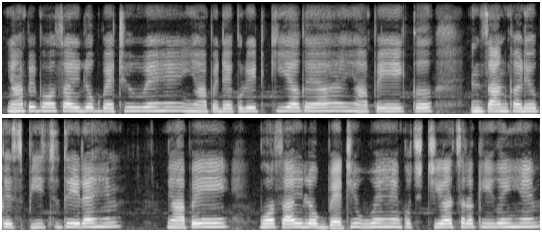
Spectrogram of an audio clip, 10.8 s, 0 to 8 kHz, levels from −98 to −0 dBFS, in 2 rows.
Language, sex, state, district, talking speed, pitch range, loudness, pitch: Hindi, female, Uttar Pradesh, Jalaun, 200 wpm, 240-260 Hz, -15 LUFS, 255 Hz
